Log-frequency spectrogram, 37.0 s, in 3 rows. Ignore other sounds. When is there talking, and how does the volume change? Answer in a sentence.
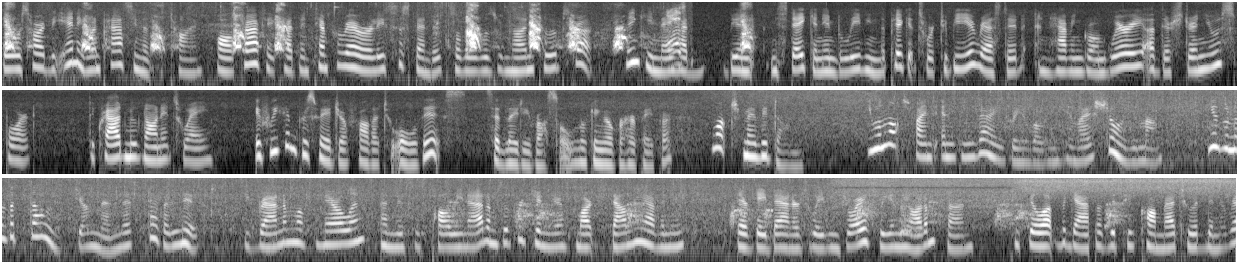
The talking can be heard from 0.0 to 20.4 s, at a steady volume; and from 21.0 to 37.0 s, at a steady volume.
